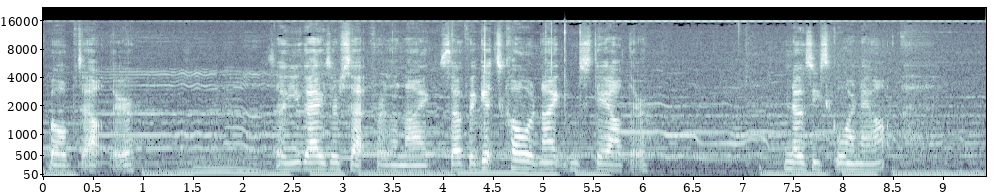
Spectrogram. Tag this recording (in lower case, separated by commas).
speech, music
